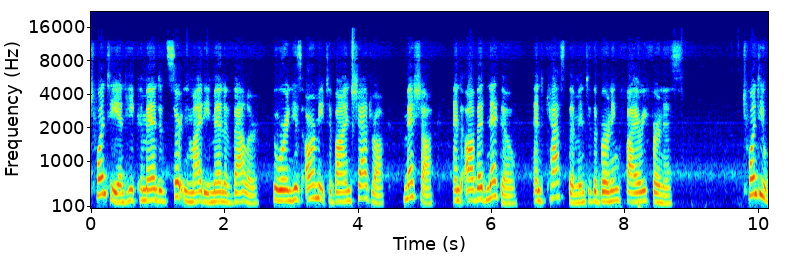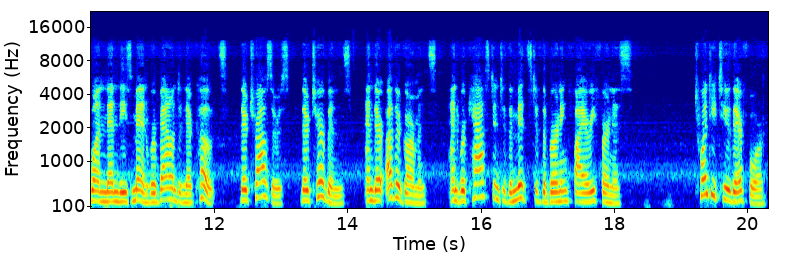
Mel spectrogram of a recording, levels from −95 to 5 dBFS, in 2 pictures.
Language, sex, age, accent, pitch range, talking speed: English, female, 30-49, American, 185-270 Hz, 170 wpm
